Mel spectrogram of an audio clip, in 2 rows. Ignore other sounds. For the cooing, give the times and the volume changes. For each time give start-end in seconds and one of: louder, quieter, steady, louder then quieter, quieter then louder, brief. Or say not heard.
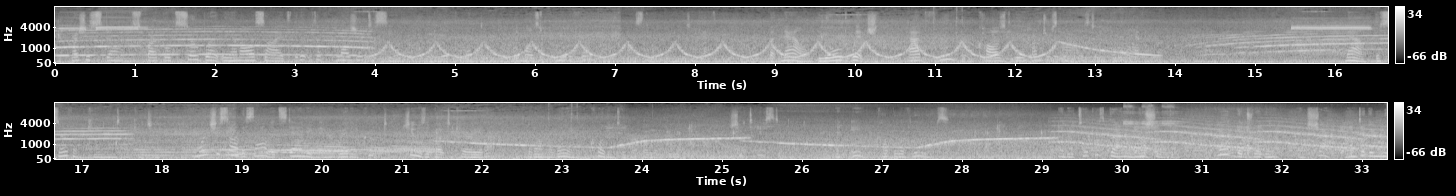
not heard.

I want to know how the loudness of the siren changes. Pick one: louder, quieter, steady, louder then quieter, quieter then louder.
steady.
